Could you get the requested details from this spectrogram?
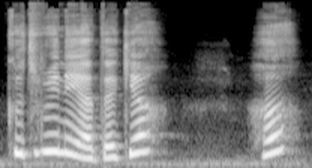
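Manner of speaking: high-pitched irritated challenge; exasperated scolding. Acted. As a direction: demand an answer, fed up. Rahul scolds and pushes Ravi away. (झुंझलाकर ऊँचे सुर में ताना)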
